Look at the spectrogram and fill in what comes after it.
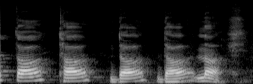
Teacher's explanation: फिर आता है दंत व्यंजन, जो त वर्ग में आता है, त, थ, द, ध, न। दंत व्यंजन दांत से निकलता है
